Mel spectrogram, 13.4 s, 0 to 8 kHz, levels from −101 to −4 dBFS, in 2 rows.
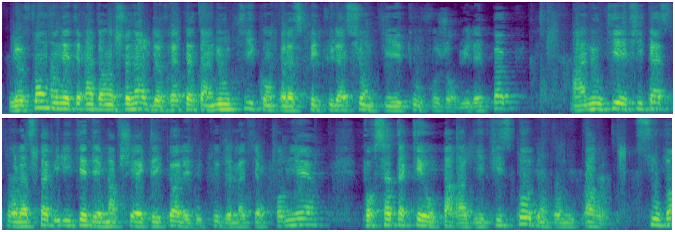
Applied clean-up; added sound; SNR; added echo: neural separator model SepFormer DNS4.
